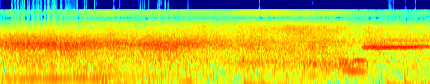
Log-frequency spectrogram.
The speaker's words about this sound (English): Stopped in the shadows, DeVoe and Kelly watch as cars drive slowly down the street behind them. In the light of traffic, the three cars pass them by.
